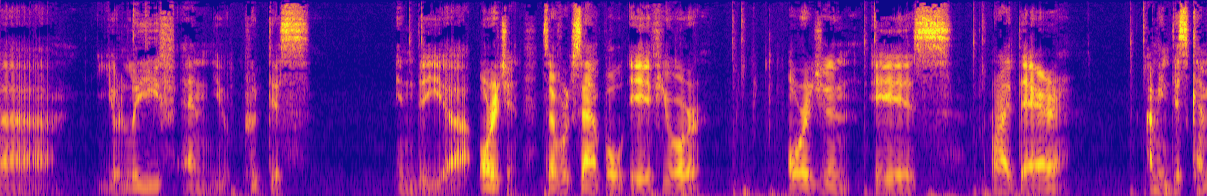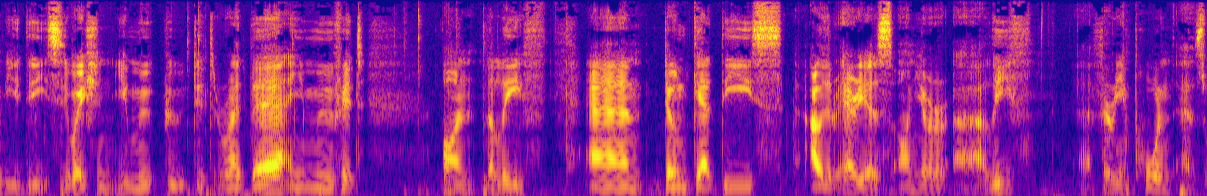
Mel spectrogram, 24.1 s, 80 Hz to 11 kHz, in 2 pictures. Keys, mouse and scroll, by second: 2.1 g, 4.9 Tab, 5.2 Tab, 6.0 Tab, 6.3 Tab, 6.6 g, 7.2 Tab, 7.5 g, 8.6 Tab, 9.2 g, 9.6 Tab, 9.9 g, 12.4 Tab, 12.8 g, 13.9 Tab, 15.9 g, 16.3-16.9 shift+middle drag, 16.9-18.8 scroll up 2, 18.8-22.4 scroll up 1, 22.4-23.0 scroll up 1, 23.0-23.6 scroll down 1.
